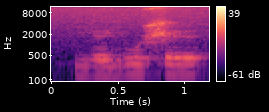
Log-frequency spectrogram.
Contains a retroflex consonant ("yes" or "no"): yes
